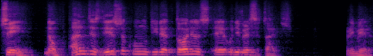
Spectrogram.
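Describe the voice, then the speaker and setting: Speaking at a fairly slow pace with a Brazilian accent, a man uses a fairly high pitch, lively intonation and vocal fry. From southern Brazil, Santa Catarina. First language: Portuguese (speaking Spanish). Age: 60s. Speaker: freemasonry official. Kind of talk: podcast interview. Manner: halting, with repetitions.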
